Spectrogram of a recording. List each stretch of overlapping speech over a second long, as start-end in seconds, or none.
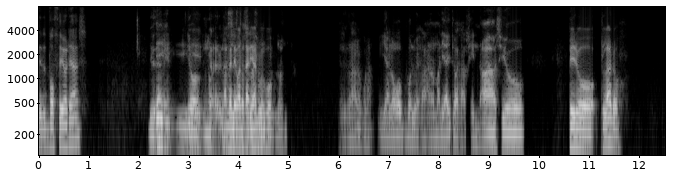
2.3-4.8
